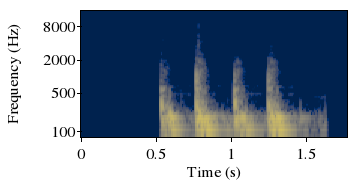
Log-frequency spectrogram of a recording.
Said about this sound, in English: It was not long after we had set up camp that there was a knock at our back door.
